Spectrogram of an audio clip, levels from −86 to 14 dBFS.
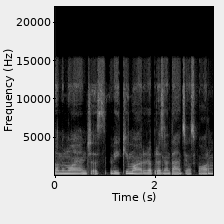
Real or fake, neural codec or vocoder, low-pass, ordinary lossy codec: real; none; 14.4 kHz; Opus, 24 kbps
